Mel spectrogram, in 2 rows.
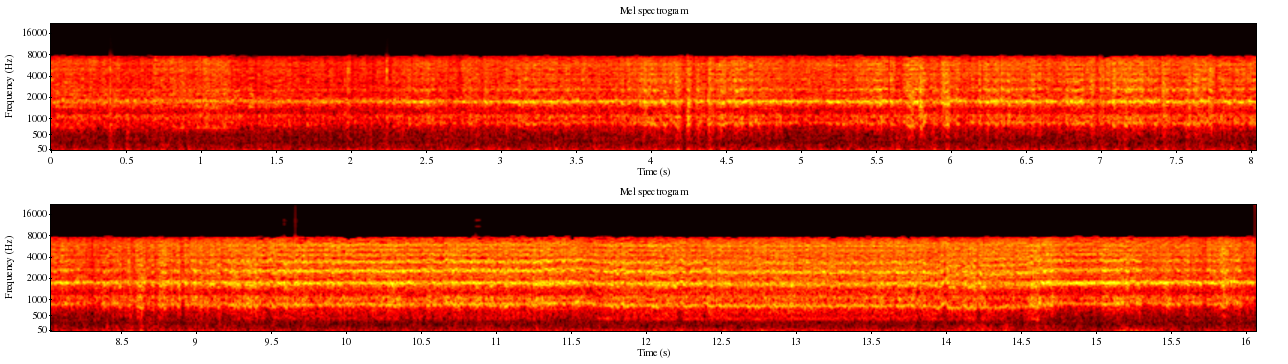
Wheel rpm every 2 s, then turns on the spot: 210, 230, 240, 230, 230, 210, 190, 210.
none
